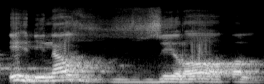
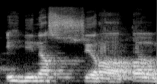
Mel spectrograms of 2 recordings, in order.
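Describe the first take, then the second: First: The word begins with a rounded z-like sound. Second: The word begins with a plain emphatic s sound. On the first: "ismam itu, mulutnya agak monyong. Tapi yang keluar suara zai" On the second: "shotnya biasa"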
